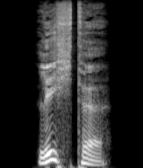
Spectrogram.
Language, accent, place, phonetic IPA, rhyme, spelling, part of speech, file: German, Germany, Berlin, [ˈlɪçtə], -ɪçtə, lichte, adjective / verb, De-lichte.ogg
- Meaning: inflection of lichten: 1. first-person singular present 2. first/third-person singular subjunctive I 3. singular imperative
